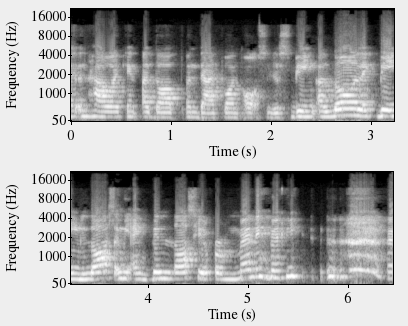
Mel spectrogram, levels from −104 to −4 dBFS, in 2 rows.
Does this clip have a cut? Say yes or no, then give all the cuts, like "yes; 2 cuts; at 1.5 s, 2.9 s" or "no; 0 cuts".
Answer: no; 0 cuts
